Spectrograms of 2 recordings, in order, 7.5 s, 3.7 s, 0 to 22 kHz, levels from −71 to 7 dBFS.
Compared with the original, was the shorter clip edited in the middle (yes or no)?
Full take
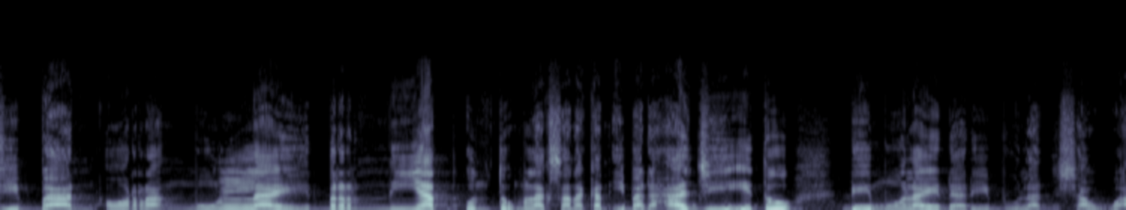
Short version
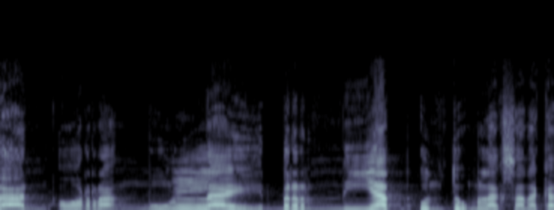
no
